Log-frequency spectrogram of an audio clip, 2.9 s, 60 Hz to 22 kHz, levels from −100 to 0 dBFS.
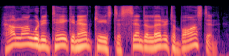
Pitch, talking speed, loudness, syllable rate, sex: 160 Hz, 295 wpm, -17 LUFS, 6.1 syllables/s, male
